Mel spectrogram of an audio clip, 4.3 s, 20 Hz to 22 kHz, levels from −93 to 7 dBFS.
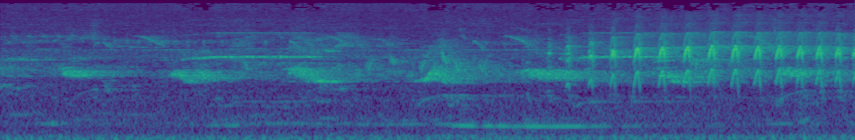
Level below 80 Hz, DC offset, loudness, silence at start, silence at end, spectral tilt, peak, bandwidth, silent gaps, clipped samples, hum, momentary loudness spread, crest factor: -56 dBFS; under 0.1%; -26 LUFS; 0 s; 0 s; 1.5 dB/octave; -8 dBFS; over 20 kHz; none; under 0.1%; none; 14 LU; 22 dB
